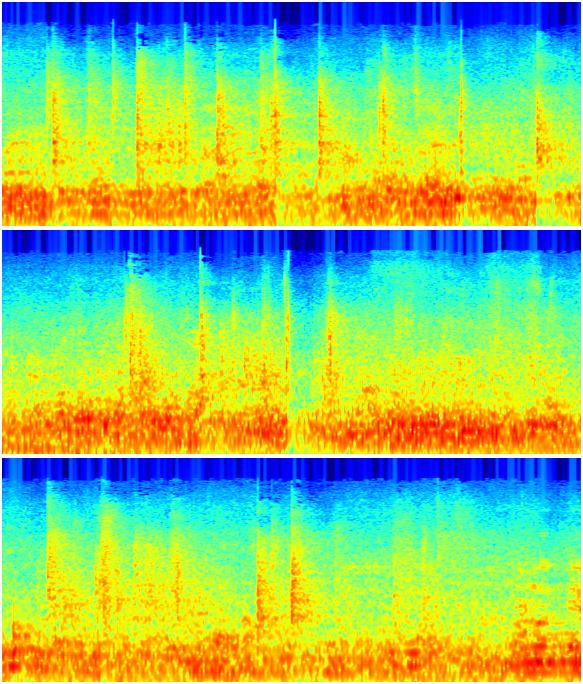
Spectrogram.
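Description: Background voices talking, with scattered short, sharp clicks throughout.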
